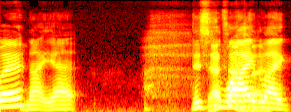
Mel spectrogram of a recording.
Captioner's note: sighs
